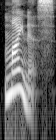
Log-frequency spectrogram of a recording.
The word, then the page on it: minus: mǽinəs; マイナス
